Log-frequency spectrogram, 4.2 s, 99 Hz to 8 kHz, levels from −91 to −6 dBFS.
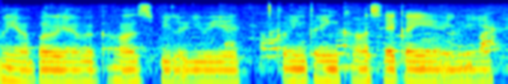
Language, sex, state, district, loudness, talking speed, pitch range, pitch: Hindi, male, Bihar, Lakhisarai, -30 LUFS, 240 wpm, 105-110 Hz, 110 Hz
